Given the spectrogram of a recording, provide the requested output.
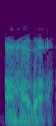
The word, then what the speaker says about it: Ahava: It's correctly pronounced Ahava. It is Israeli, you know, they're Israeli Dead Sea Cosmetics. They're sold in a variety of stores all around you. The spelling is A-H-A-V-A.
